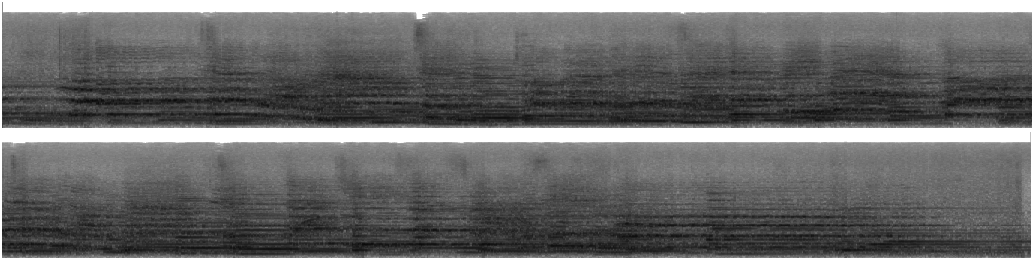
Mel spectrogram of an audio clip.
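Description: Children's choir singing together, with held notes that change step by step; it grows quieter near the end.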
